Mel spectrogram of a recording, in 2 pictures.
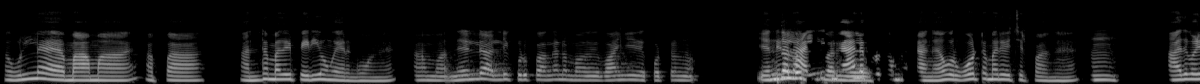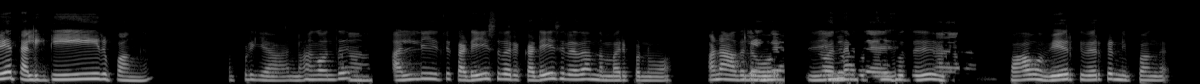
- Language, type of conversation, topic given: Tamil, podcast, பூர்வீக இடத்துக்குச் சென்றபோது உங்களுக்குள் எழுந்த உண்மை உணர்வுகள் எவை?
- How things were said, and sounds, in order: other background noise; drawn out: "தள்ளிக்கிட்டே"; other noise; unintelligible speech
